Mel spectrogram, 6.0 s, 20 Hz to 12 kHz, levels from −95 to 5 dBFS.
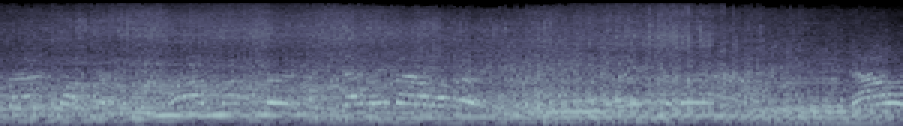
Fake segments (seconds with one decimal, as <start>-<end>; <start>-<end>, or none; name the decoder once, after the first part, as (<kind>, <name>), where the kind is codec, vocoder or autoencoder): none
